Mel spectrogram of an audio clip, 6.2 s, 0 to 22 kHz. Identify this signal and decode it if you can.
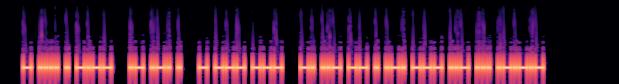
Morse code, heard as a keyed tone, about 44 wpm, 700 Hz. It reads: THEY ARE TOO NUMEROUS.
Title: Sentences from Top 1400 Words 45wpm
